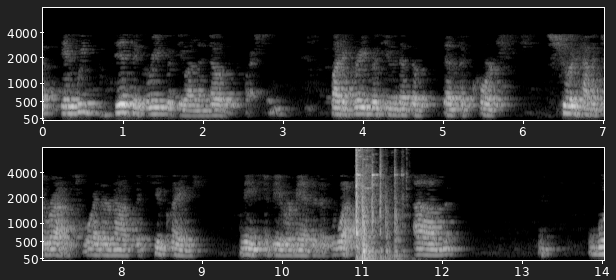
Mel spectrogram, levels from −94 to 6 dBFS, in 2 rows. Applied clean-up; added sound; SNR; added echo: classical method WPE with log-MMSE.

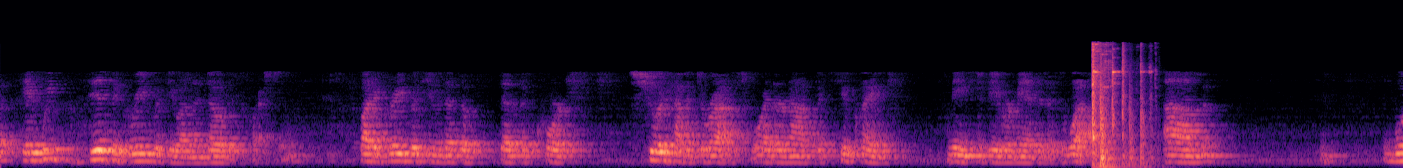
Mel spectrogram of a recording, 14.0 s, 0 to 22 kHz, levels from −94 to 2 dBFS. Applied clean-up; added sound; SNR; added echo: none; Glass; -2 dB; reverberation time 0.7 s.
